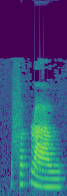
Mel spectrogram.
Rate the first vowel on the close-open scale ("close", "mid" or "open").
mid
